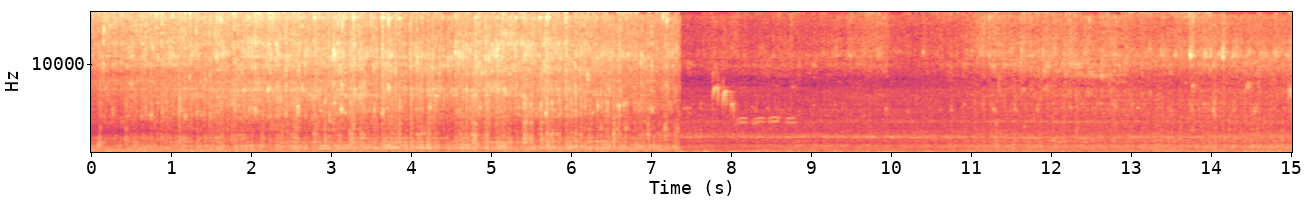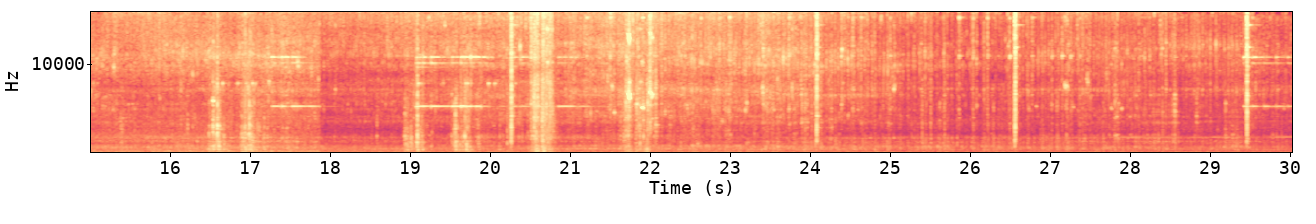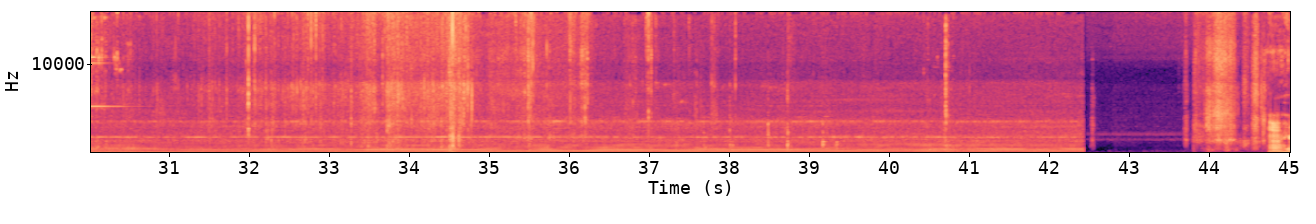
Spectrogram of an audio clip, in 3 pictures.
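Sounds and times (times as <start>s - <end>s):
metal tools clanking and knocking: 11.2s - 30.5s.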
